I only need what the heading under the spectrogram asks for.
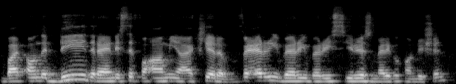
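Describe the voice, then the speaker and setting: A young Singaporean investor, guesting on a podcast, tells his life story earnestly in a slightly high, rapid-fire voice. He keeps checking in with "right?" and "you know" as he talks.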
